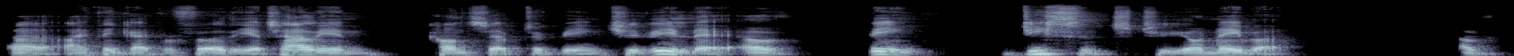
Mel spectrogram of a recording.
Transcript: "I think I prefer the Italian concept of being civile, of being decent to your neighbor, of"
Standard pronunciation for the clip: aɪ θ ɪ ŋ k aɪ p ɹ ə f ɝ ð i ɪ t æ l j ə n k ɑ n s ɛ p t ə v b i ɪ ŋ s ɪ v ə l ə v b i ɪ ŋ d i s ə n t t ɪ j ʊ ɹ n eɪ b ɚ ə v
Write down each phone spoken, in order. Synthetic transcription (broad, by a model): aɪ θ ɪ ŋ k aɪ p ɹ ə f ɝ ð i ɪ t æ l j ə n k ɑ n s ɛ p t ə v b i ɪ ŋ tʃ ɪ v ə l ə v b i ɪ ŋ d i s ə n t t ɪ j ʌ ɹ n eɪ b ɚ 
